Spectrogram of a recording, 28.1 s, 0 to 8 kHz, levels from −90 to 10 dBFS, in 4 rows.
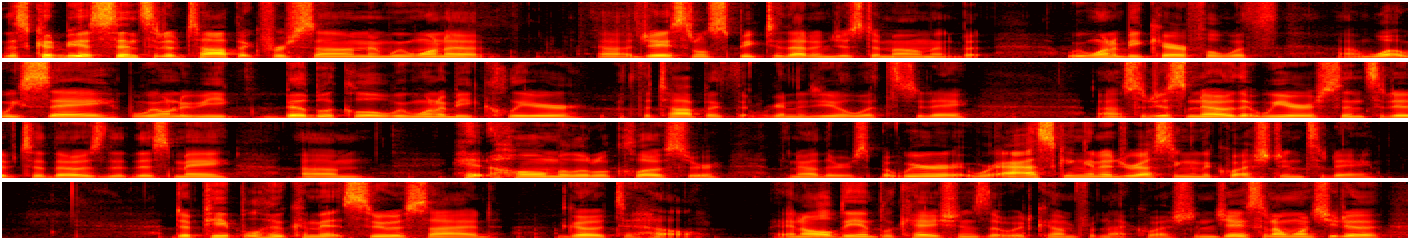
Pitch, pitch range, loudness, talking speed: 130 Hz, 120-145 Hz, -29 LUFS, 230 wpm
